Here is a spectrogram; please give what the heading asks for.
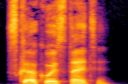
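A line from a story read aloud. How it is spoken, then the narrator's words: Laughing. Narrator (Russian): засмеялся он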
